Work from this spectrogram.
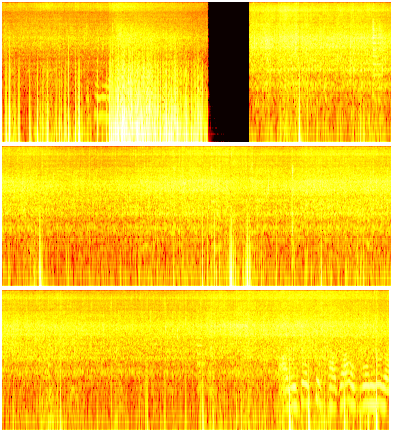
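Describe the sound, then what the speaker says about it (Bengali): Potatoes frying in oil with dry red chili, bay leaf and whole cumin in a pan for vegetarian chickpea ghugni, a loud continuous sizzle with stirring scrapes and clatters, briefly cut out near the start. "আলুটা একটু ভাজা হোক বন্ধুরা"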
